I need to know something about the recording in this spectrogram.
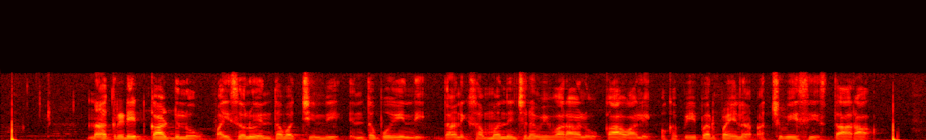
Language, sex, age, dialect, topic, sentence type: Telugu, male, 18-24, Telangana, banking, question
